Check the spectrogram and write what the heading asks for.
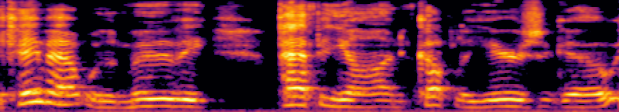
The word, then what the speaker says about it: Papillon: You probably pronounce it Papillon, but it's Papillon.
